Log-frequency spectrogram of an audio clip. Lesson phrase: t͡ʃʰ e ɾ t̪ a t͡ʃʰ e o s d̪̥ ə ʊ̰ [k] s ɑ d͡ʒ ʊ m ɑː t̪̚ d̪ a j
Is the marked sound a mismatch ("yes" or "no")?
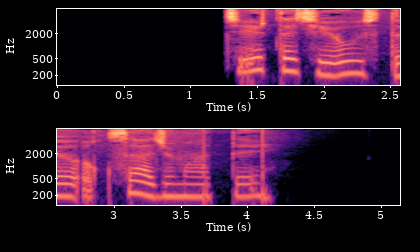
yes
